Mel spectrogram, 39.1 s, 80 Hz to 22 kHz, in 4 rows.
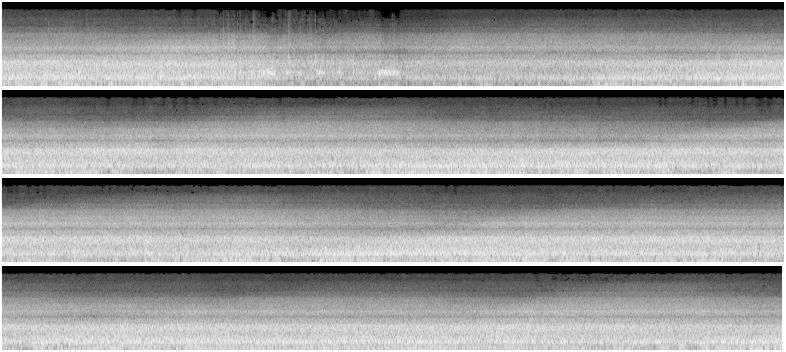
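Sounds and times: waves breaking on beach: 0:00.0 - 0:07.3, 0:25.6 - 0:39.0.

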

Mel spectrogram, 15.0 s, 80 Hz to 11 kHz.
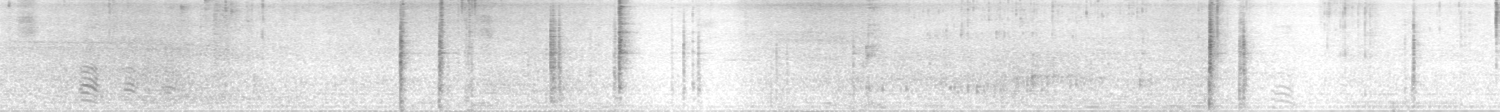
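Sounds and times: crunching crispy snacks: 0:13.2 - 0:13.9.

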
